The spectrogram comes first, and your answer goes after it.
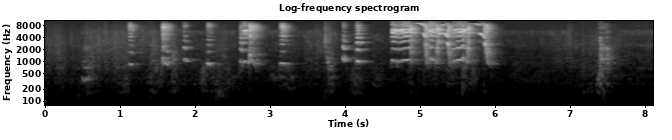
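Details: Dachshund Lily playing indoors with Zandra, a Malamute/Akita cross puppy about 10 weeks old; rapid high, squeaky yelps and short barks come in clusters, building to a dense burst near the middle, then one last yelp.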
